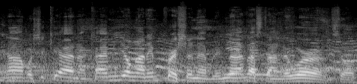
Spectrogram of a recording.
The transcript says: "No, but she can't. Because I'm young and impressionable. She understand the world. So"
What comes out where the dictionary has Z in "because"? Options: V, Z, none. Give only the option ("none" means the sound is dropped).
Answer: none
